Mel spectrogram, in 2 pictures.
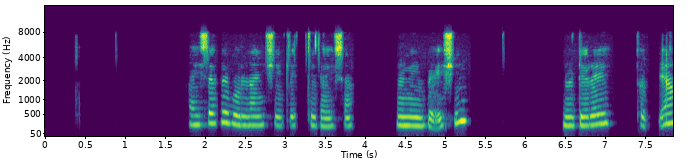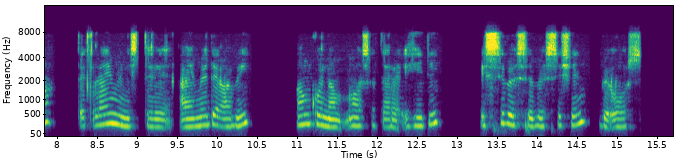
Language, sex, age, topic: Gamo, female, 25-35, government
